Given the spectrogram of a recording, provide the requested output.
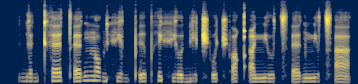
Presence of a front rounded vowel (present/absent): absent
